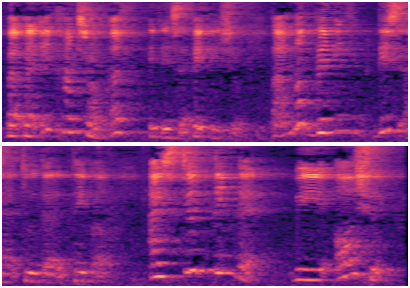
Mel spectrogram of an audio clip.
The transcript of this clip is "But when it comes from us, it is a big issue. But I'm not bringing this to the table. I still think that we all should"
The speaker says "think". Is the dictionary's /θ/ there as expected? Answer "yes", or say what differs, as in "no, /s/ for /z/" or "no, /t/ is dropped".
no, /t/ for /θ/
